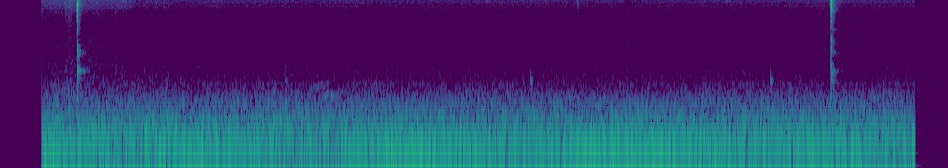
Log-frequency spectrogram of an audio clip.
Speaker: the next is a clicking noise depending on the age of your refrigerator our boards use relays and they click as something happens or in some of the older units they had a defrost timer that would click in the defrost and click out of defrost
